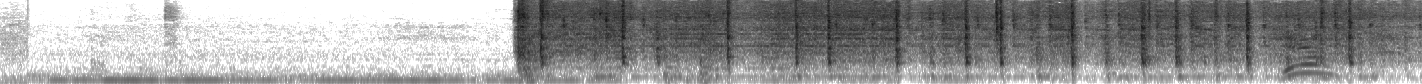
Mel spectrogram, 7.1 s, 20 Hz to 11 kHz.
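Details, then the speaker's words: Car that started making a noise and has gone 12,000 miles on one oil change: the engine cranks and catches, then idles with uneven tapping clicks. Cause unconfirmed; the overdue oil change is suspected. "you've went 12 000 miles on an oil change i bet it does make some noise we'll find out"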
